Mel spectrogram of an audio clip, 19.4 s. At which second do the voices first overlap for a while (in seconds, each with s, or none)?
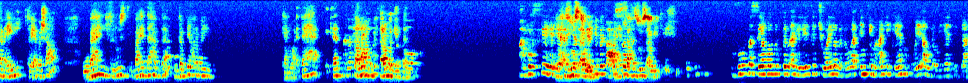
6.9 s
